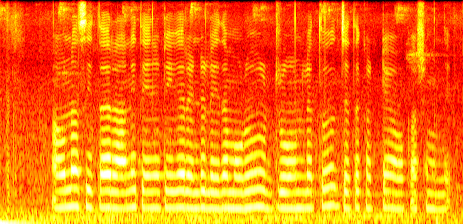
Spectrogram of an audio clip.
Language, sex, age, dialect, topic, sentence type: Telugu, female, 31-35, Telangana, agriculture, statement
